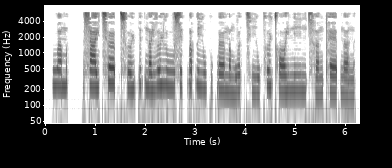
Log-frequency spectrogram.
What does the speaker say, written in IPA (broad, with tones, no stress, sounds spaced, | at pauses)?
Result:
w ɐ˧ m | s aː˨ j t͡sʰ œː˥ p̚ t͡sʰ ɵ˨˥ ɥ p ɪ˧ k̚ n̪ ɐ˨˧ j l ɵ˥ ɥ l uː˧ s ɪ˧ k̚ w ɐ˥ p̚ l iː˧ w kʷ ɪ˨˥ k̚ œː˨ m ɐ˨˩ m w ɵ˧ t̚ t͡sʰ iː˨˩ w kʰ ɵ˥ ɥ kʰ ɔː˨˧ j n̪ iː˧ ŋ t͡sʰ ɐ˨˥ ŋ pʰ ɛː˧ p̚ n̪ ɐ˨ n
